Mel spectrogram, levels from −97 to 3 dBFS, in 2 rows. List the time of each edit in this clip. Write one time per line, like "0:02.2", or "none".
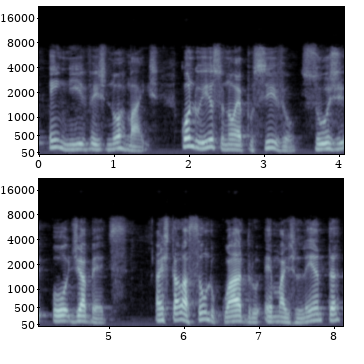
none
